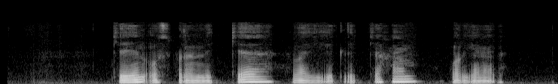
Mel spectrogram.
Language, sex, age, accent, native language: Uzbek, male, 18-24, Toshkent viloyati, Uzbek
